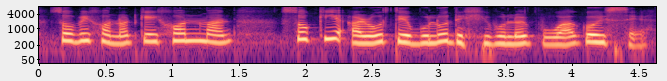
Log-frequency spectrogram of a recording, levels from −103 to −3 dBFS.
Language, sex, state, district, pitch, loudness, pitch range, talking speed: Assamese, female, Assam, Kamrup Metropolitan, 275 Hz, -15 LUFS, 245-300 Hz, 105 wpm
